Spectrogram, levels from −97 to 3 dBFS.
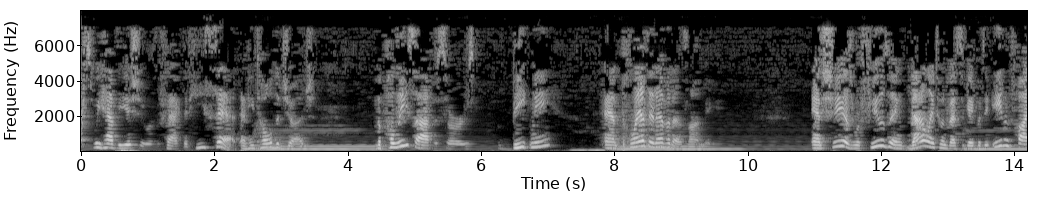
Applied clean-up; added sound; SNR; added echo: classical method log-MMSE.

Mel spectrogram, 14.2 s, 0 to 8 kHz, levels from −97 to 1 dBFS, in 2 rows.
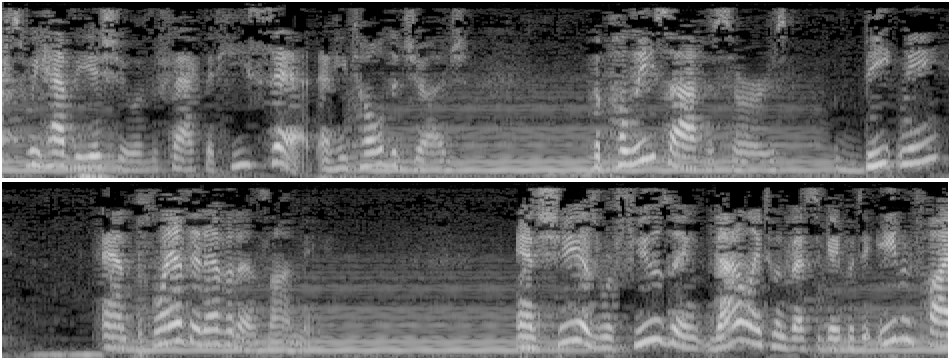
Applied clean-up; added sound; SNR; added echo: none; Bowed string instrument; 10 dB; none.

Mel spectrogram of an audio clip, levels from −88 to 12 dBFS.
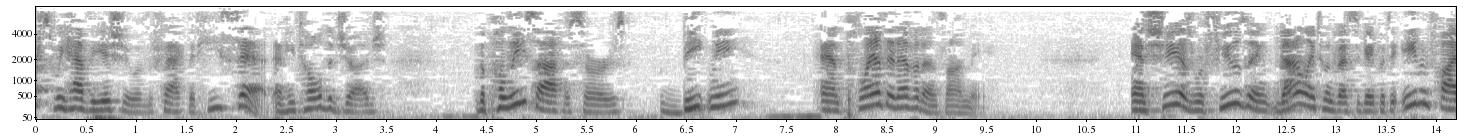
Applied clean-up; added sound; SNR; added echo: none; none; none; none.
